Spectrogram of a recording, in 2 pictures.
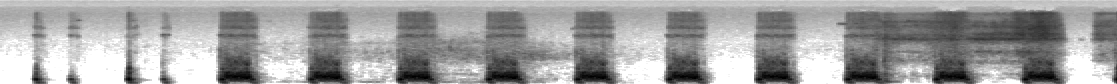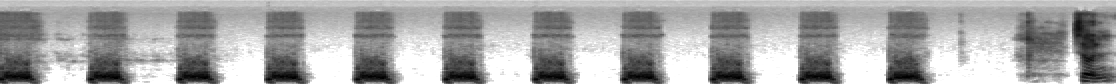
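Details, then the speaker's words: Heart sounds with a soft systolic murmur between the first and second sounds and a clear diastole with no added sound; mitral regurgitation. "I can anticipate that the murmur is a systolic murmur of course because this is the first sound and this is the second sound"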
